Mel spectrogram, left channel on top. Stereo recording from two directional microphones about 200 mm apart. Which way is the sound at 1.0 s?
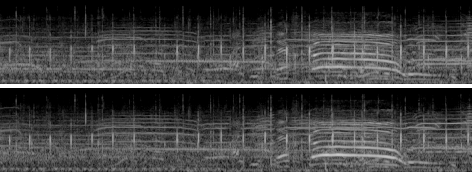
15° left (ahead or behind).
